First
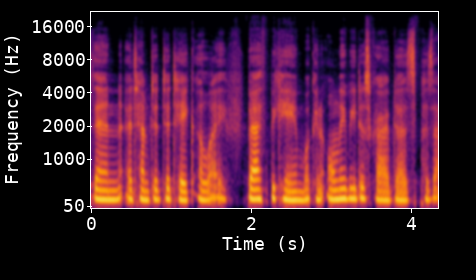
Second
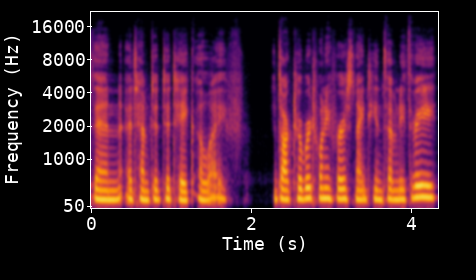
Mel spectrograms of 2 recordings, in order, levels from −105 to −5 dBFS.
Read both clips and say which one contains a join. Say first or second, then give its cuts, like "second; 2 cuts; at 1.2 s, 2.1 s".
first; 1 cut; at 1.9 s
